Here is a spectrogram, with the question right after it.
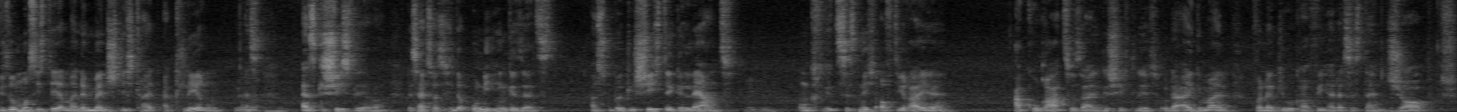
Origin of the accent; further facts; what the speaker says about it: Stuttgart, Baden-Württemberg, Germany; born there; Wo kommst du ursprünglich? Deutschland. Frauenklinik. Stuttgart. sozusagen Richtung Cannstatt.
